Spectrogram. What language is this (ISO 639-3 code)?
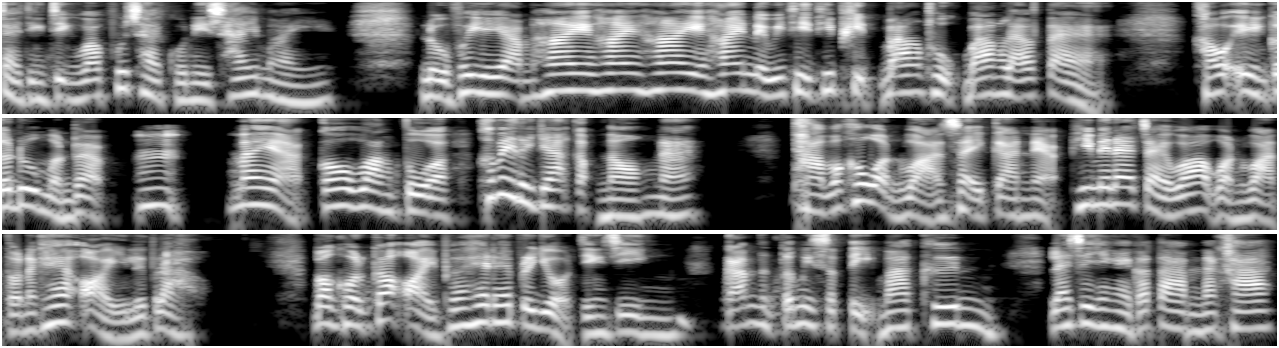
tha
